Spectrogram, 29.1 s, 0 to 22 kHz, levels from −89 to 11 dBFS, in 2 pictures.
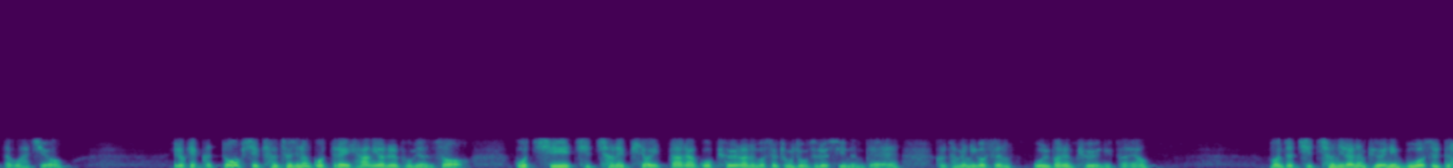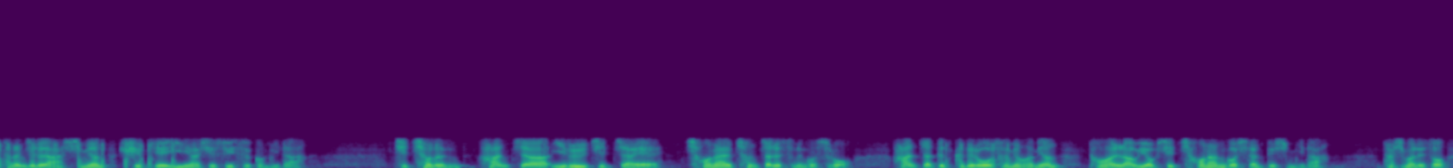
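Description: A speech recording, carried through the Codec 2 vocoder for its full length. The voice sounds robotic and buzzy. The codec sends only pitch, voicing, energy and a coarse spectral envelope. The decoder then rebuilds the voice from sine waves, so the original waveform is lost. The damage is heavy. The density of detail fits the 3.2 kbit/s mode. The band runs from about 150 Hz to 3.6 kHz, with nothing above 3.7 kHz. From 24.0 to 24.7 s, GSM signalling bursts break in. They are a galloping dit-dit-dit of short buzzes at a 217 Hz repeat rate. A nearby 2G phone is signalling to its network, and the audio circuit rectifies the radio bursts into sound. They sit only a little below the speech level.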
